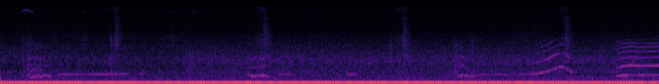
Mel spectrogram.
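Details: Field-line Labrador Retriever newborns, the litter of grand champion biscuit, after nursing: short flat squeaks, then a sharply rising and falling cry near the end, with a steady mains-like hum underneath.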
